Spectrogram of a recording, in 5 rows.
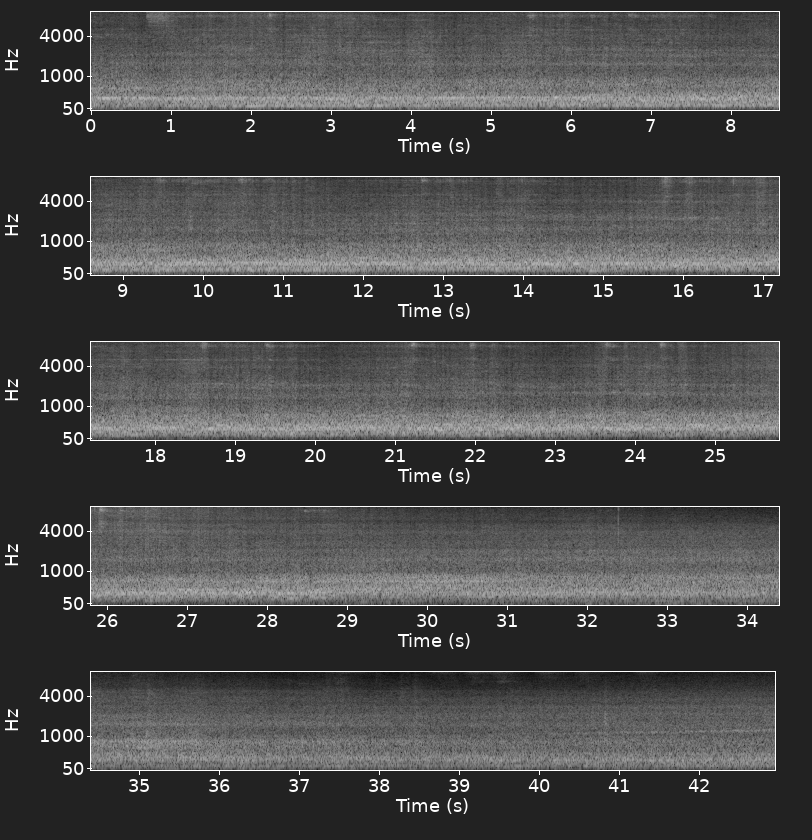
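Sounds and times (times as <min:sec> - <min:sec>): train rumble: 0:00.0 - 0:42.9
train wheels clicking over rail joints: 0:00.1 - 0:07.9, 0:08.5 - 0:30.0.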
